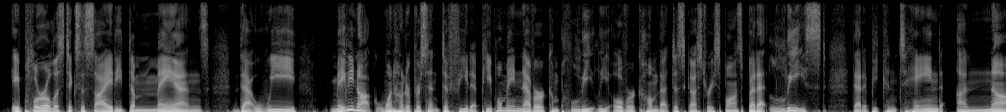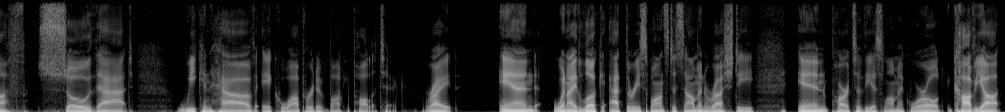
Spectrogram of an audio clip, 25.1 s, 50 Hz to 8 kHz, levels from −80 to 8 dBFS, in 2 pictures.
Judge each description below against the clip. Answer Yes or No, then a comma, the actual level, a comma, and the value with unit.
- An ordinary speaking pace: No, slow, 130 wpm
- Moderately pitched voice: No, low, 110 Hz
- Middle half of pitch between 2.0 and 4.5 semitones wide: No, average, 4.9 semitones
